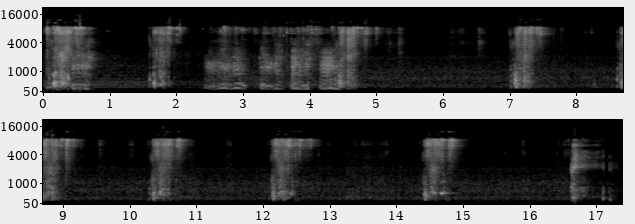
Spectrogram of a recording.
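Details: Dog giving a run of about ten short, hissing, snorting bursts a couple of seconds apart. Repeated sneezing.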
